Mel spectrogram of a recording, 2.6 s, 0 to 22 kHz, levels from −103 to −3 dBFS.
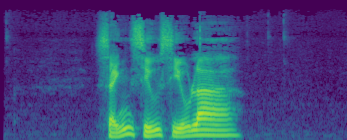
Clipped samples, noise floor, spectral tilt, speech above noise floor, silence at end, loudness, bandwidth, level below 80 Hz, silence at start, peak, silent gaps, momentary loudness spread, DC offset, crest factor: under 0.1%; -66 dBFS; -4 dB/octave; 48 dB; 0.8 s; -19 LUFS; 15.5 kHz; -60 dBFS; 0.75 s; -2 dBFS; none; 13 LU; under 0.1%; 20 dB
